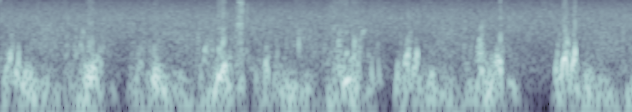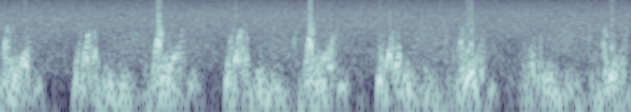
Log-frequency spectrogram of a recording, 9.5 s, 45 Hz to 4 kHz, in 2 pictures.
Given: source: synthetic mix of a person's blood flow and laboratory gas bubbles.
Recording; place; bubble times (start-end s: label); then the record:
Doppler ultrasound of blood flow; precordium
1.75-2.00 s: bubbles
2.21-2.28 s: bubbles
2.47-2.89 s: bubbles
From the record:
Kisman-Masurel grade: 212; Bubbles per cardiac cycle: several, 3 to 8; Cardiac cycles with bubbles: 1 to 10%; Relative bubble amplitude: moderate (0.250 to 0.450); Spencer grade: 1 (occasional bubble signal discernible with the cardiac motion signal, with majority of cardiac periods free of bubbles); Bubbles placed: only in the low amplitude regions of the cardiac cycle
